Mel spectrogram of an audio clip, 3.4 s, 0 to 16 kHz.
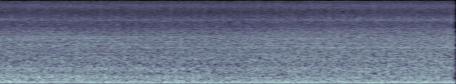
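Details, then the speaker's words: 1991 Cadillac Brougham d'Elegance, stock 5.7 L V8, 29,463 miles, idling, heard in the engine bay. An even, steady V8 burble over some fan hiss with no misses, knocks or ticks; normal healthy idle. "Like I said, stock, just what you'd expect. Here, how smooth that 5.7 liter runs."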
